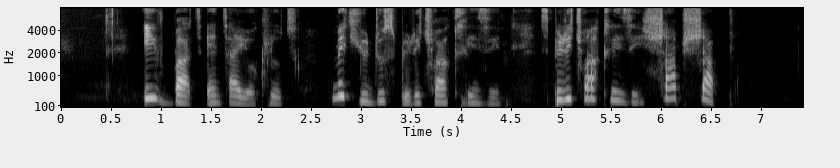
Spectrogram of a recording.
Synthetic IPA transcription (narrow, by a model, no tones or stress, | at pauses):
ifbatɛ̃ntʰajɔkʰlod | mekʰjuduspiɹit͡ʃualkʰlĩnzĩn | spiɹit͡ʃualklĩnzĩnʃapʃap̚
